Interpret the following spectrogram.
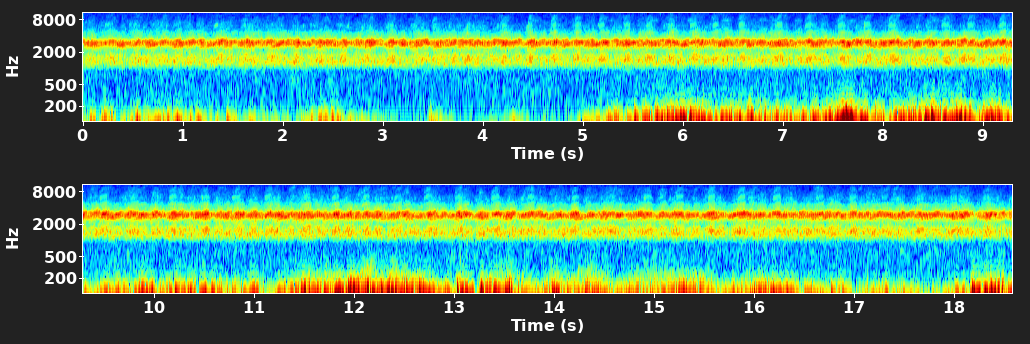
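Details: Frogs calling in chorus on a summer night: a dense, unbroken trilling of rapid pulses in two steady pitch bands, with low rumbling noise swelling from about five seconds on.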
